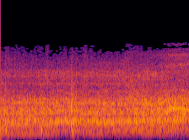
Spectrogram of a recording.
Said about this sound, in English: What's that noise? Sounds like a plane. Hey, Al, come on outside. It's your helicopter.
